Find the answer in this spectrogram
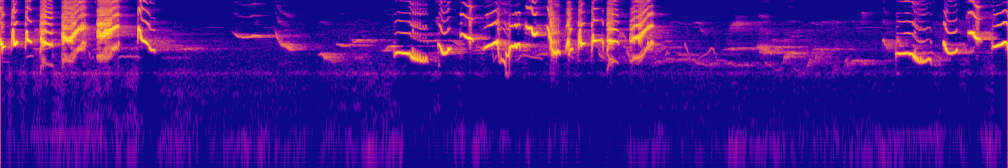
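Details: Oriental magpie-robin with vigorous whistled song used as a trigger for a silent bird. Loud rapid notes open and lead into a short lull. Dense bursts of rising and falling whistles with sharp chips follow, then a final phrase.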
